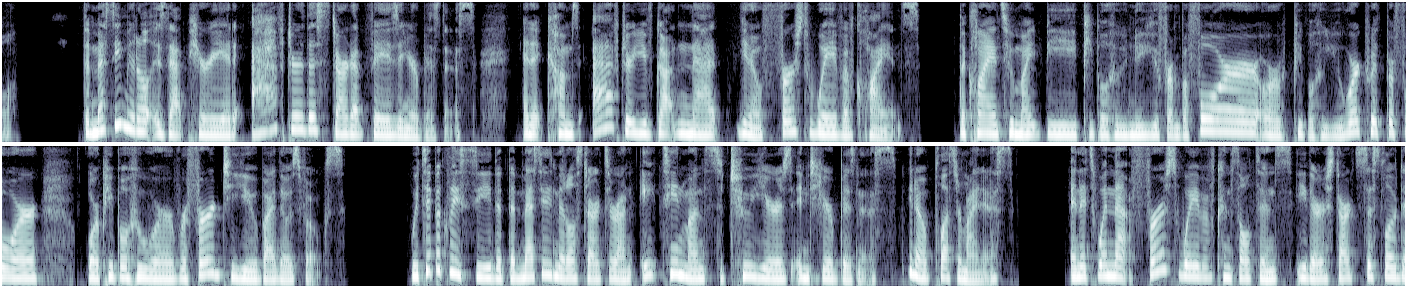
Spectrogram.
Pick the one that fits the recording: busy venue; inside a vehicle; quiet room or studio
quiet room or studio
